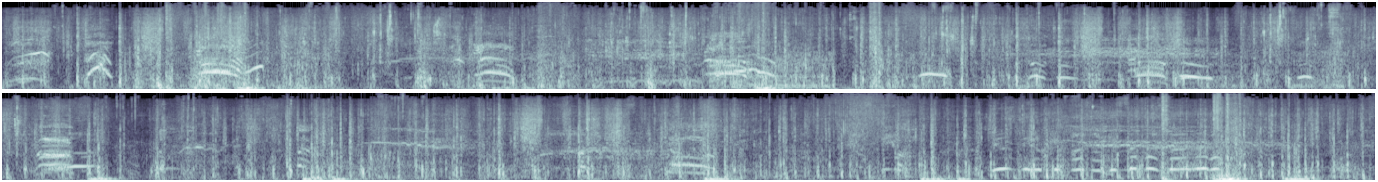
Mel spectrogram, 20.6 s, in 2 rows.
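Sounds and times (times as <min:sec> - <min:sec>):
people shouting: 0:00.0 - 0:09.9
restless horses stamping hooves: 0:00.0 - 0:20.5.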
